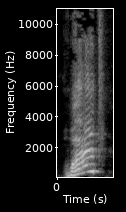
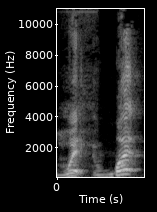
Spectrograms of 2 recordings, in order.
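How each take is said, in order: First: High, rising squeak of mock disbelief; a shocked 'What?' jumping way up. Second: Said in the usual way. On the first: To the driver, mocking his admission: a high incredulous 'What?'. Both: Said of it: "It's just like".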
